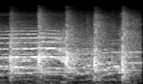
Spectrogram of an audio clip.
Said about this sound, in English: There's more applauding for more winners. Another one walking through here.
